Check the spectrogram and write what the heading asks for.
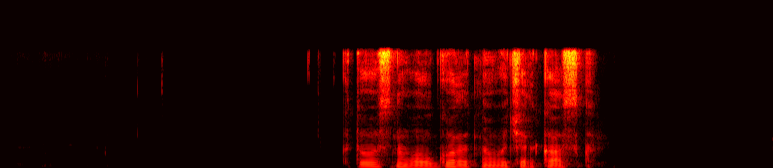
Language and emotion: Russian, neutral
